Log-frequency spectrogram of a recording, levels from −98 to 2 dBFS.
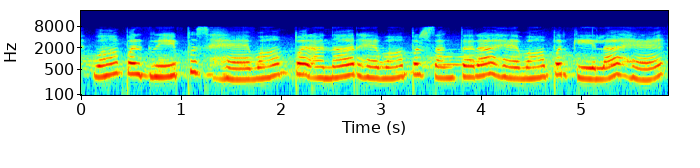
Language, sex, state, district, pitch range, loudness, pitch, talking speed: Hindi, female, Uttar Pradesh, Lalitpur, 290-350 Hz, -16 LUFS, 315 Hz, 165 wpm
